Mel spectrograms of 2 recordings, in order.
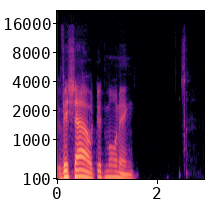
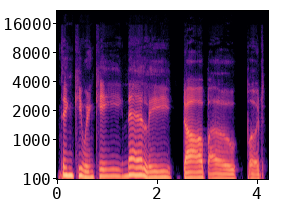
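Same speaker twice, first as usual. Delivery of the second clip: put-on children's TV presenter; 2 semitones higher, slower than usual. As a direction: playfully announce the names like a toddler TV host. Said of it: "It sounds like a children's T V show".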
